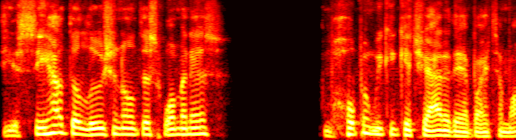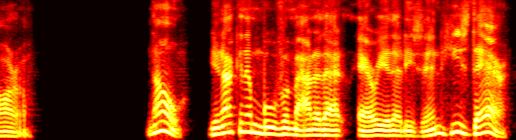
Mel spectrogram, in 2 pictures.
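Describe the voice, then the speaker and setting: A man's voice: mid-range voice, expressive, normal speed, a little mellow, no room sound. A man hosting a commentary show, speaking off the cuff in a scornful, sarcastic way. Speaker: show host commenting on a recorded call.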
